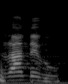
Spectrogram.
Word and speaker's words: rendezvous: तो this is what, this is रांदेवू। तो अब यहाँ पे क्या हो गया, जो स्पेलिंग थी, दैट स्पेलिंग वाज डिफरेंट, लेकिन जो प्रोनाउंसिएशन है, वो प्रोनाउंसिएशन क्या हुआ? वो प्रोनाउंसिएशन हुआ बिल्कुल डिफरेंट।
